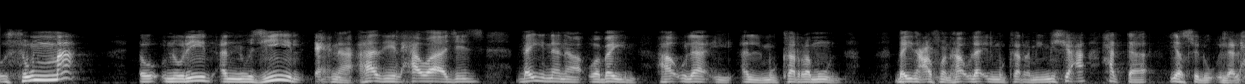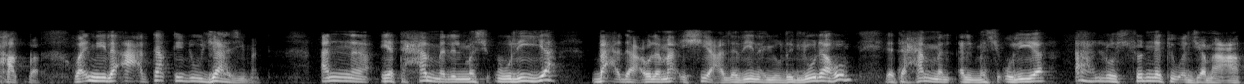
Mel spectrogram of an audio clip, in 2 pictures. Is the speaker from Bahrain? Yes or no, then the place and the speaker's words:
no; Syria; باعتباري أنا شامي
